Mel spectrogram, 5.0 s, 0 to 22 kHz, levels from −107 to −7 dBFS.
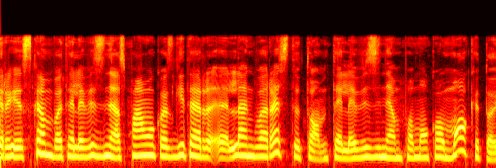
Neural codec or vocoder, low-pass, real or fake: none; 9.9 kHz; real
